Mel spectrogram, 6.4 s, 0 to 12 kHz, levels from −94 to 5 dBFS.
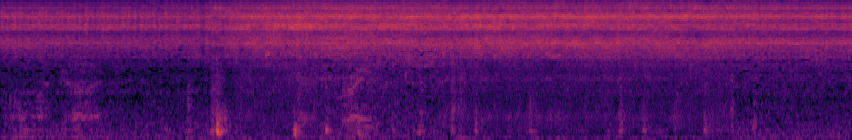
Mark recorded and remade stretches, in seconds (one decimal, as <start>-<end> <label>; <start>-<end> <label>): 0.0-1.5 recorded; 1.5-2.4 remade; 2.4-3.3 recorded; 3.3-5.5 remade; 5.5-6.4 recorded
